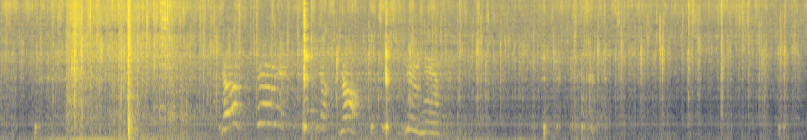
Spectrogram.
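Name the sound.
butter melting and sizzling in a hot skillet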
